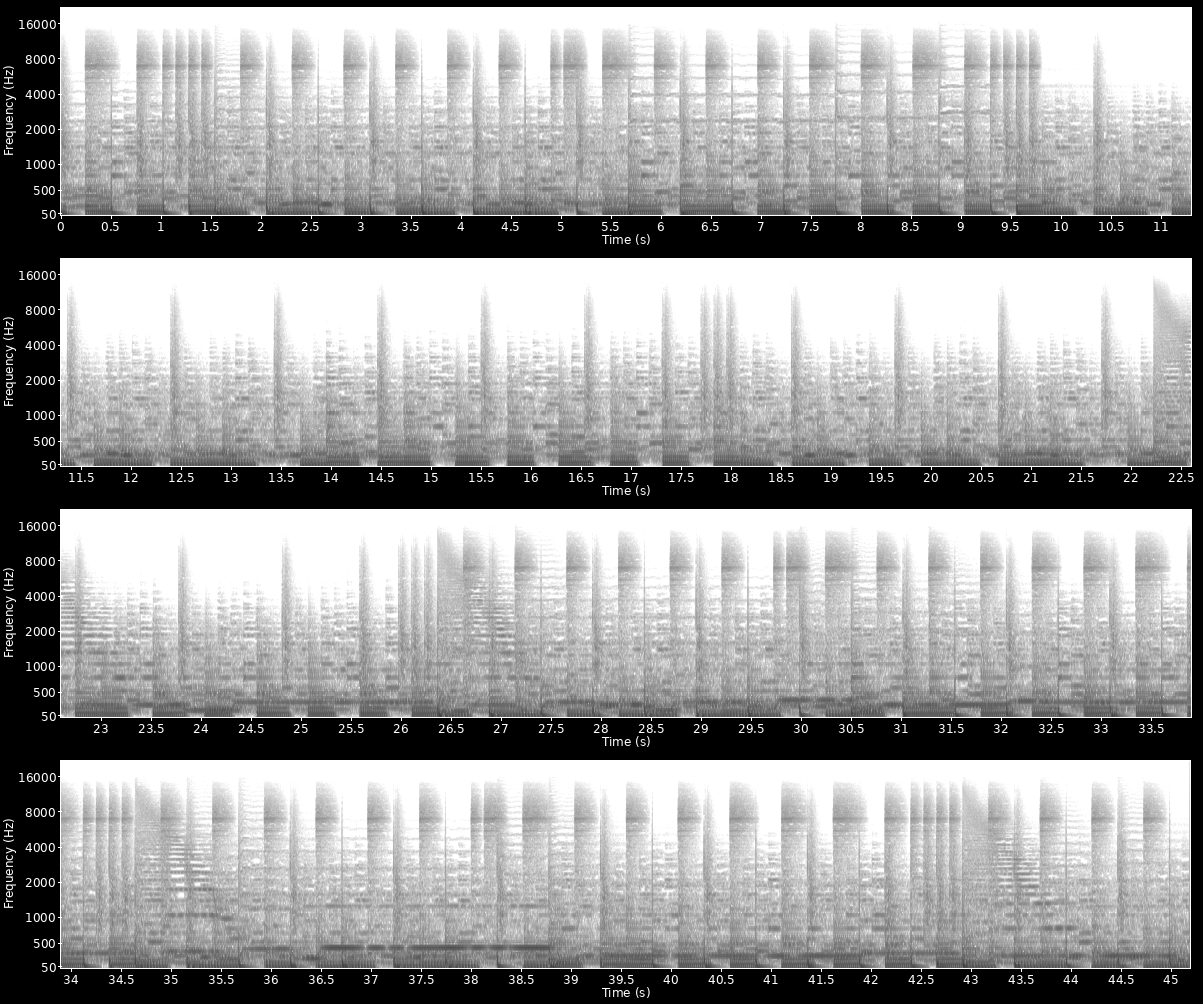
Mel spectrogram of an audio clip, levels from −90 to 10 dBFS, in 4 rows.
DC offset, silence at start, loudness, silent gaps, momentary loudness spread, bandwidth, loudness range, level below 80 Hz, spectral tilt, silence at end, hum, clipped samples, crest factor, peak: under 0.1%; 0 s; -28 LUFS; none; 5 LU; 13 kHz; 3 LU; -28 dBFS; -6.5 dB/octave; 0 s; none; under 0.1%; 16 dB; -10 dBFS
